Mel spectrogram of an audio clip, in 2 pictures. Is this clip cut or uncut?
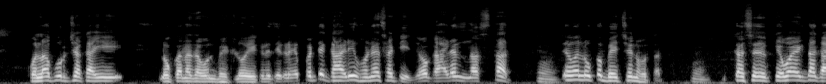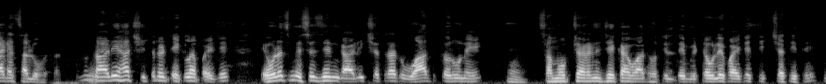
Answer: uncut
